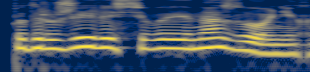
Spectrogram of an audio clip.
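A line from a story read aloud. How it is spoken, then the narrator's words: Snorting, wry. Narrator (Russian): хмыкнул Берсенев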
